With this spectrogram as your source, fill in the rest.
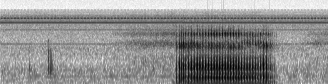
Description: enjoying her Sunday morning nap!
